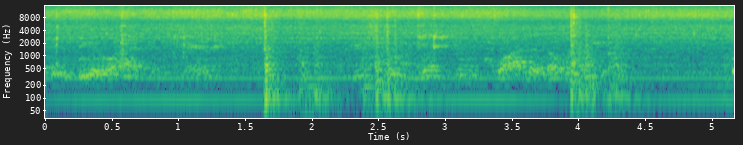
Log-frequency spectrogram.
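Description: A metal moka pot being handled and taken apart over a stainless steel sink, with two sharp metallic knocks about a second and a half in and again near four seconds, over a steady hum and hiss.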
